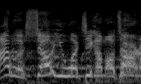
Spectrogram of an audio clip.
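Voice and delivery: high, loud, defiant shout.

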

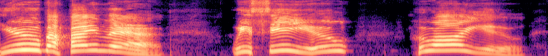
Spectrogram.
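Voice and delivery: very high, slow, drawn-out, challenging yell. Playing a character who calls out to someone hiding behind the epiglottis: yelling in character. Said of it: "yell behind the epiglottis and go".

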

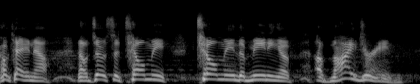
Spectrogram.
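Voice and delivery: ordinary delivery

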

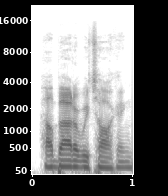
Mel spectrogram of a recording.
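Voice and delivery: plain

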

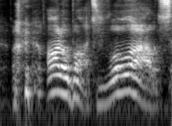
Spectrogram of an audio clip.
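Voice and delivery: attempted deep voice that falls short. Signing off to your subscribers, try a line as Optimus Prime in a failed Optimus Prime impression. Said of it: "I couldn't even do him".

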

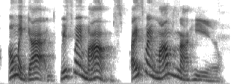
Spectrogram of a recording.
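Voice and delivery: high-pitched, swooping, doting pet-talk voice. Showing the voice they use when talking for Georgia, in Georgia's voice. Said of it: "So Georgia's voice is".

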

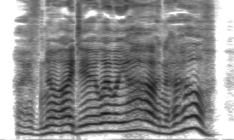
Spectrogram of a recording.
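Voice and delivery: high, breathless, calling out. Reading a story, Eddie calls out from the small plane, breathless. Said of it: "called Eddie breathlessly".

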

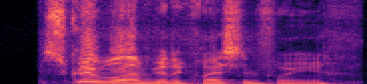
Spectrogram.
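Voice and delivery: normal talking voice

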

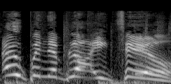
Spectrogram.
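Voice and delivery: put-on mimicked English accent. Retelling what a man shouted, imitating an english accent. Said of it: "Like with an English accent".

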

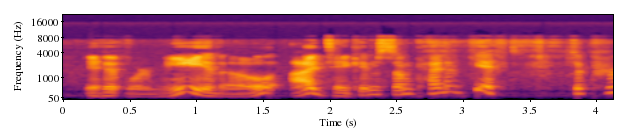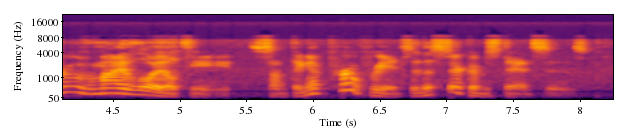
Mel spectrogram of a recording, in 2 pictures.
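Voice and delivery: plain

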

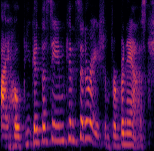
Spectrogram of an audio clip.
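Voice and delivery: ordinary delivery

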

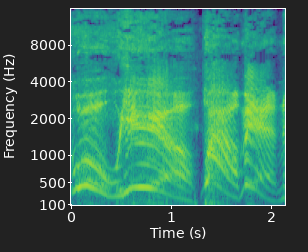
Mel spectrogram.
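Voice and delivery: very loud, high-pitched, drawn-out yell. Joking about a friend drinking slushies: Macho Man Randy Savage voice. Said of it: "doing lines like Macho Man Randy Savage".

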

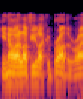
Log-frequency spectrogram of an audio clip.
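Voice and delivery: mock-deadpan delivery. Retelling what a man said to Karl after walking over, deadpan. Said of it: "a deadpan".

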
